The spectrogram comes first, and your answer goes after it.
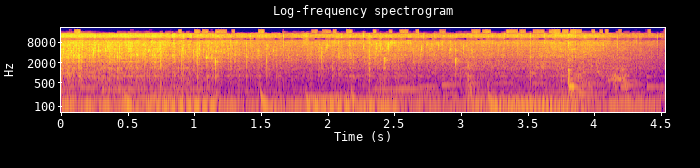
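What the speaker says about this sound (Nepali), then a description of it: "कराईमा तेल तताउने र प्याज फ्राई गर्ने।" Onions frying in hot oil in a wok (kadai), a loud, close, continuous crackling sizzle with stirring scrapes, easing slightly toward the end; no voices.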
